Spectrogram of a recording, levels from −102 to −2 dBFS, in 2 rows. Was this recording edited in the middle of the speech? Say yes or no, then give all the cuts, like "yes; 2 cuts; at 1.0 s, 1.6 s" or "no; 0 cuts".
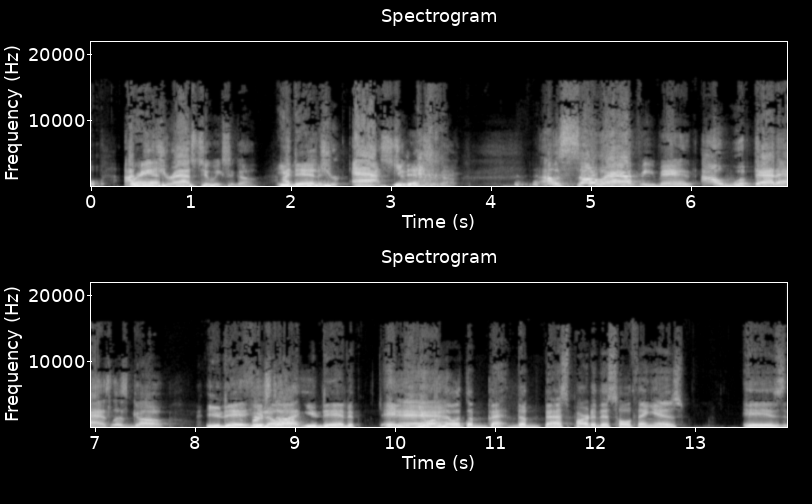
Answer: no; 0 cuts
